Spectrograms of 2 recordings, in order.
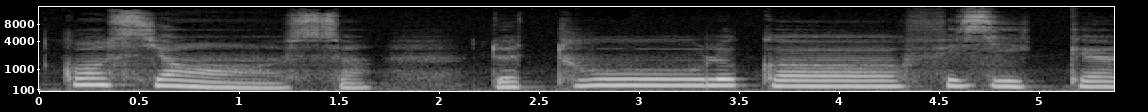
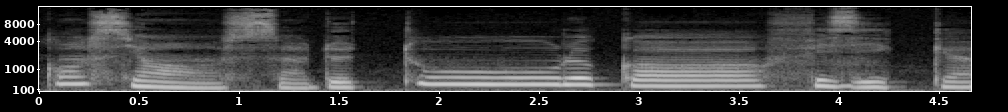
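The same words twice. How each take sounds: The two takes are said the same way.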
